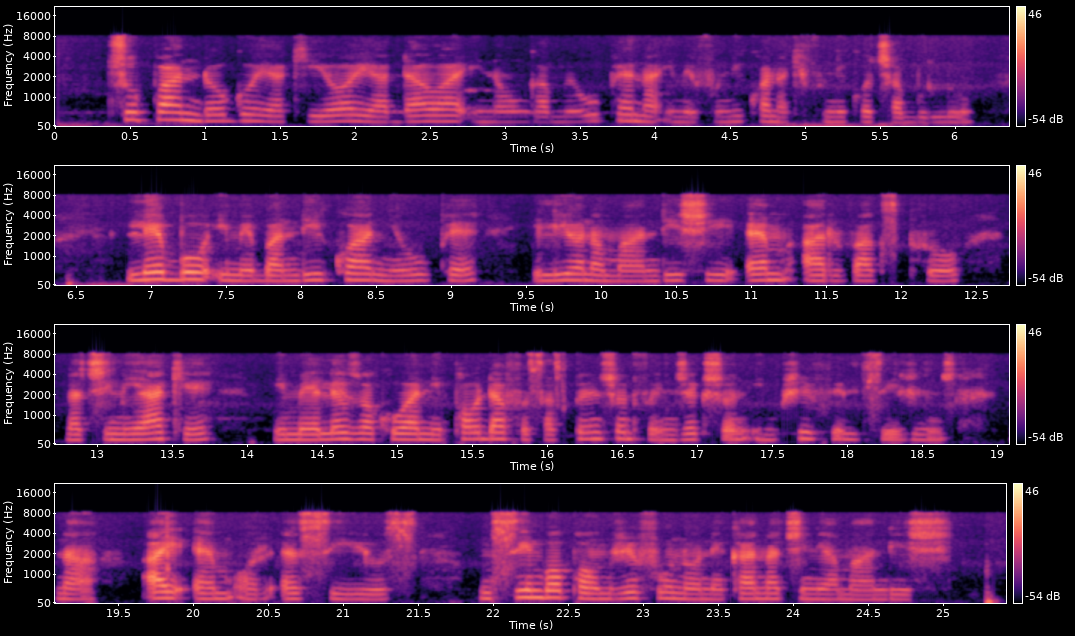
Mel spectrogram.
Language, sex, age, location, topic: Swahili, female, 18-24, Mombasa, health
